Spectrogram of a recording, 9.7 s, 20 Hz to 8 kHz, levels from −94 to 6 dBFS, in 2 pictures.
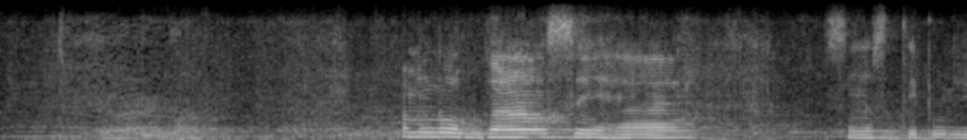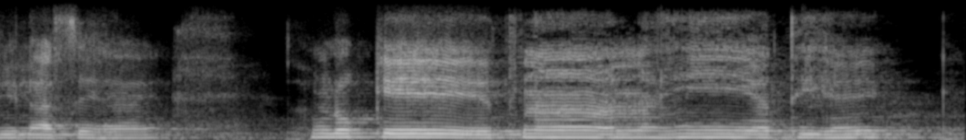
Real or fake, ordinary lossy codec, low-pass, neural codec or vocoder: fake; Opus, 32 kbps; 7.2 kHz; codec, 16 kHz, 8 kbps, FreqCodec, larger model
